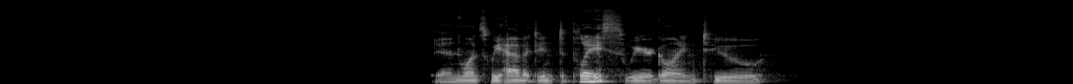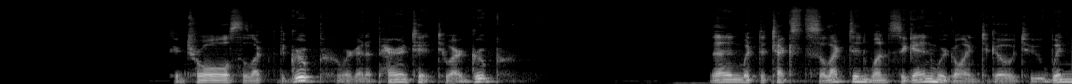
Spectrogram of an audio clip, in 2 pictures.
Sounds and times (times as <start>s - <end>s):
Speech: 4.4s - 7.8s, 12.4s - 15.9s, 17.8s - 21.4s.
